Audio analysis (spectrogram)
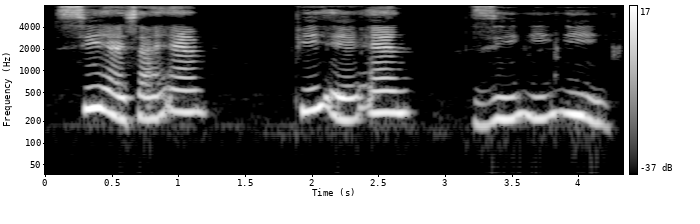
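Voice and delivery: lifted letter groups, settling on the last; spelled by syllables. Shown as a demonstration. Teacher spelling chimpanzee for learners, syllable by syllable. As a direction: recite the letters in three separated chunks. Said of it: "chimpanzee divided into three syllables".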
